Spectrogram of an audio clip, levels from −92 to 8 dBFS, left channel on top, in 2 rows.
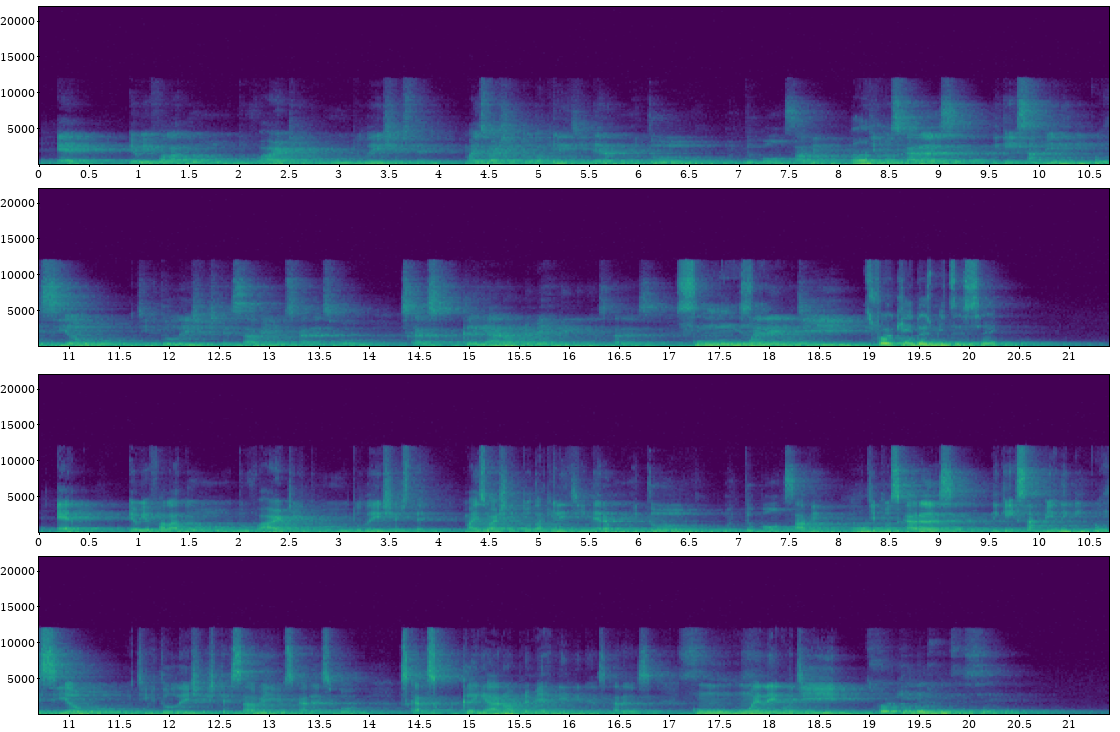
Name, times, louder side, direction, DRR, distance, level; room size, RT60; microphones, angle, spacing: voice 1, 0.9-4.0 4.2-18.8 19.5-19.6, right 1 dB, 40° right, 3 dB, 0.6 m, -28 dB
voice 2, 8.1-8.7 17.1-18.0 19.1-20.3, left 3 dB, 60° left, 9 dB, 0.3 m, -23 dB
6.2 x 5.7 x 3.8 m, 2.8 s
head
